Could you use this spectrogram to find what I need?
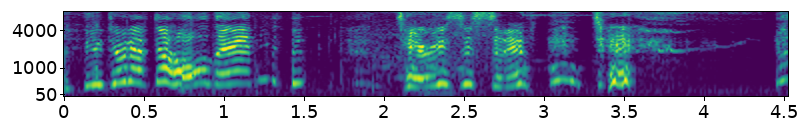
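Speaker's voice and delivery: high voice breaking up with laughter; laughing hard. Real, not acted. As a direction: barely get it out through laughs. Cracking up retelling a funny moment.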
